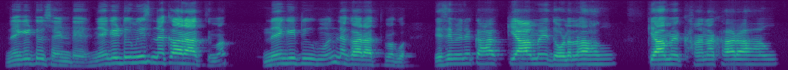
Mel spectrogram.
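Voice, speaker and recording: English teacher guy, clean smooth voice, keeps asking the class the same thing over and over. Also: high-pitched, a little fast, a bit bright. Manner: drills by asking and repeating questions. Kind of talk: classroom grammar lesson.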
